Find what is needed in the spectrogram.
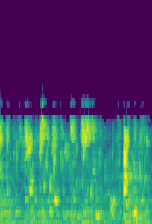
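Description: Near silence, with a few faint soft ticks of a pen moving on sketchbook paper.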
